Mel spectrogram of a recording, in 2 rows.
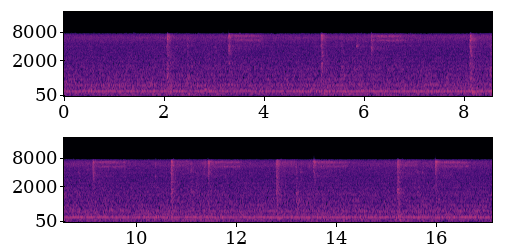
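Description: Daewoo Puma 400 CNC lathe running with a steady hum and tone while its tool turret indexes from station to station. Each index gives a pair of metallic clunks about a second apart, the second often ringing, with a new pair every two to three seconds.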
